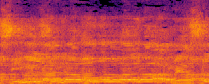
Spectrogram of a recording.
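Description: A man's amplified voice preaching a sermon in a drawn-out, sing-song delivery, with long held notes.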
